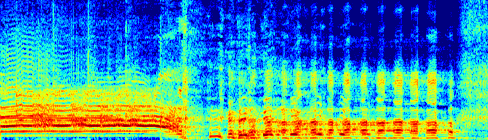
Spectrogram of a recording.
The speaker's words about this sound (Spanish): No me esperé ese grito, maje, pero lo sentí, maje, lo sentí.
